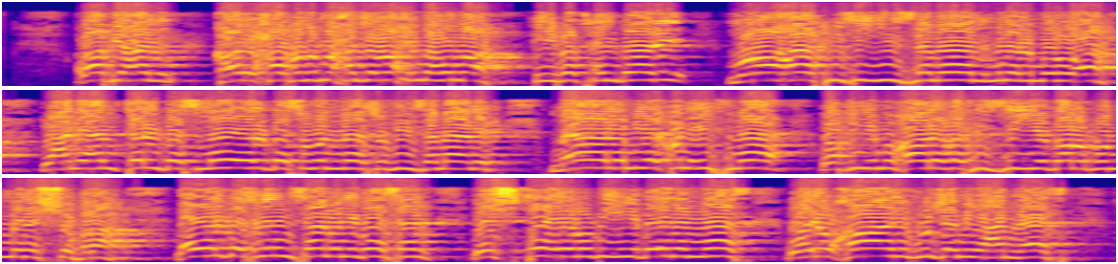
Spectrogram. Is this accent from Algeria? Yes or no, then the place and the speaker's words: no; Egypt; اللهم احفظ بلدنا مصر أمنا أمانا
